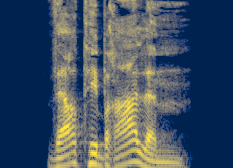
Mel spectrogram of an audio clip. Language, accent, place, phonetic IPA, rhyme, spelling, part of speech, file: German, Germany, Berlin, [vɛʁteˈbʁaːləm], -aːləm, vertebralem, adjective, De-vertebralem.ogg
- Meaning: strong dative masculine/neuter singular of vertebral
